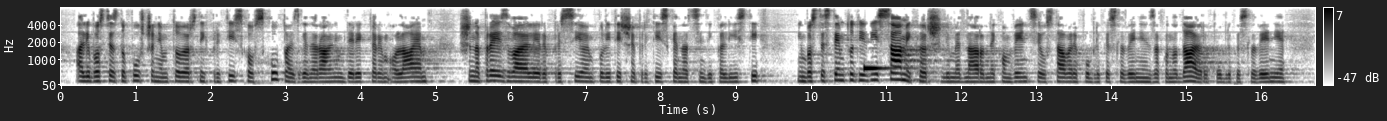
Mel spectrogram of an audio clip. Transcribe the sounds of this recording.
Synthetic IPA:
a̰liboːst̪ɛzd̪ɔpuːʃt͡ʃanjɛmt̪oʋəɾst̪nixpɾit̪iskɔwskuːpajzɡɛnɛɾaːlnimd̪iɾeːk̚t̪ɔɾjɛmʔɔlaːjɛm | ʃɛnapɾɛjizʋaːjaliɾɛpɾɛsiːjɔinpɔliːt̪it͡ʃnɛpɾit̪iːskɛnat̪sind̪ikalist̪i | inbost̪ɛst̪eːmt̪uːd̪iʋisaːmikəɾʃilimɛd̪naːɾɔd̪nɛkɔnʋeːnt̪sijɛust̪aːʋɛɾɛpublikɛslɔʋeːnijɛinzakɔnɔd̪aːjɔɾɛpublikɛslɔʋeːnijɛ

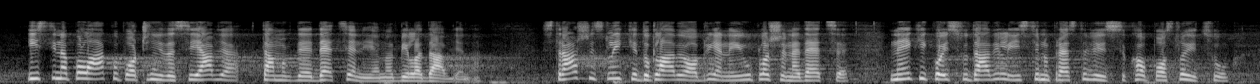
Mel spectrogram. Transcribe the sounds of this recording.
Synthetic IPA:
ist̪inapo̞lˠaːko̞po̞t͡ʂiɲed̪ase̞jaːʋʎat̪amo̞ɡd̪ejed̪et̪senijanabiːlad̪aːʋʎḛna̰ | st̪ɾaːʃneslike̞d̪o̞ɡlˠaːʋeo̞bɾijene̞iuplˠaʃe̞ne̞d̪et̪se | nekiko̞jisud̪aːʋiliist̪inupɾet̪st̪avʎajusekaopo̞sled̪it̪su

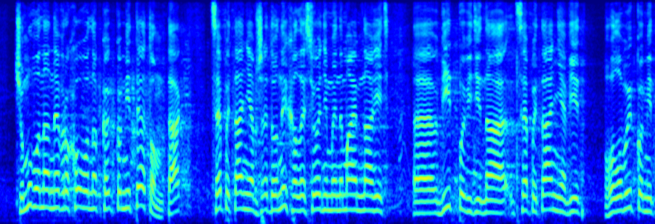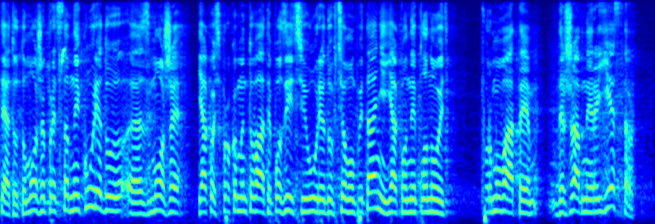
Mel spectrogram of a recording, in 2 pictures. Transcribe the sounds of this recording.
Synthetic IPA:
t͡ʃɔmuʋɔnɑnɛʋɾɐxɔʋɐnɐkkɔmʲit̪ɛt̪ɔmt̪ɑk | t̪sɛpɪt̪ɑnʲːɐwʒɛd̪ɔnɪxɐlˠɛsʲɔɦɔdʲnʲimɪnɛmɑjemnɑʋʲitʲ | ʋʲid̪̚pɔʋʲidʲinɐt̪sɛpɪt̪ɑnʲːɐʋʲid̪ | ɦɔlˠɔʋɪkɔmʲit̪ɛt̪ʊt̪ɔmuʒɛpɾet̪st̪ɐwnɪkuɾʲɐd̪ʊzmɔʒɛjakɔsʲpɾɔkɔment̪ʊʋɑt̪ɪpɔzɪt͡sʲijʊuɾʲɐd̪ʊwt͡sʲɔmʊpɪt̪ɑnʲːijɐkʋɔnɪplˠɐnujʊtʲ | fɔrmʊʋɑt̪ɪd̪erʒɑwnɪjɾejɛst̪r

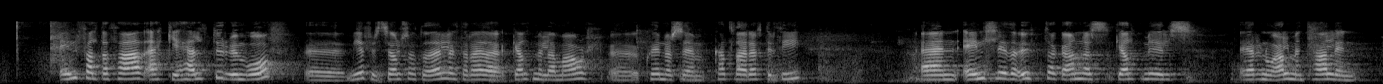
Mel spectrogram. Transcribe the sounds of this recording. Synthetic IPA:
ejnfalt̪aθaðɛhcɪɦɛlt̪ʏɾʏmɔvmjɛɾfɪn̥st̪sjawlsaxt̪aðɛɾlɛht̪araːjðacalt̪mɪːlɛɣamaːwlkʰvɛːnaɾ̥sɛmkʰat̪laðɛɾɛft̪ɪɾ̥θi | ɛnejnl̥ɪːðaʏhp̚t̪ʰaːkaanːaɾ̥scɛlt̪mɪðɪls | ɛɾnualmɛn̥t̪ʰːaːlɪn

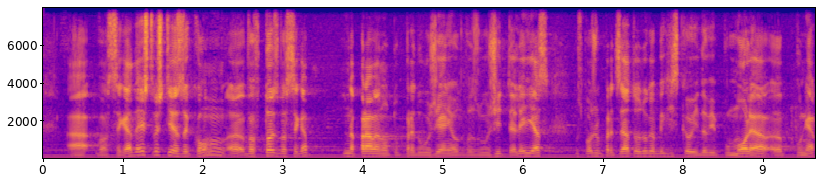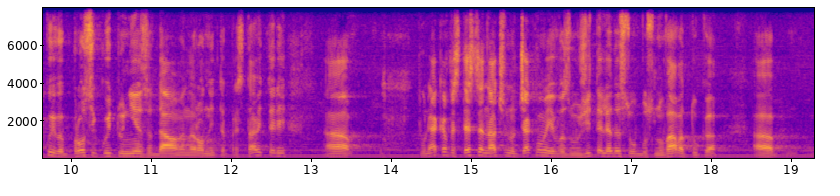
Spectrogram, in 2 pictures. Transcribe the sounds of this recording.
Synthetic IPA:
a̰vɐfsɛɡad̪ɛjst̪vəʃt̪ijəzɐkɔnvɐft̪ɔɛsvɐfsɛɡa | nɐpɾavɛnot̪opɾɛd̪lˠoʒɛniɛot̪vɐzlˠoʒit̪ɛlʲəias | ɡospɔʒʊpɾɛt̪sɛd̪at̪ɛlˠd̪ukəbixiskəlˠid̪ɐvipomɔlʲəponʲakoivɐpɾɔsikoit̪ʊnʲiɛzɐd̪avɐmɛnɐɾɔd̪nit̪ɛpɾɛt̪st̪avit̪ɛli | ponʲakəfɛst̪ɛst̪vɛnːat͡ʃinot͡ʃakvɐmɛivɐzlˠoʒit̪ɛlʲəd̪ɐsɛobʊsnʊvavət̪ukə

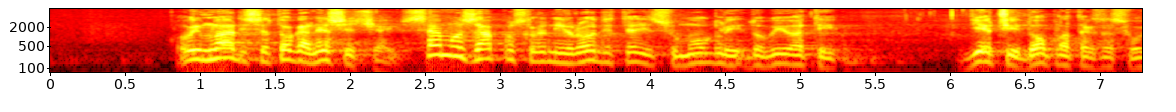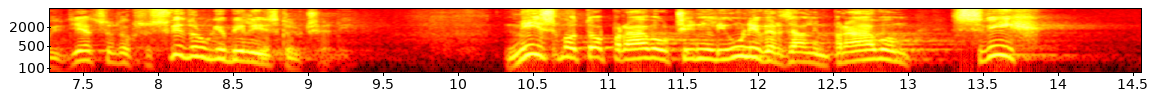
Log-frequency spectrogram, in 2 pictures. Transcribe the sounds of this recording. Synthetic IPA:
o̞̰ʋimlˠaːd̪iset̪o̞ɡane̞sje̞t͡ɕa̰jṵsamo̞zapo̞sle̞niɾo̞d̪it̪e̞ʎisumo̞ɡlid̪o̞biːʋat̪i | d̪je̞t͡ʃid̪o̞plˠat̪akzasʋo̞jud̪je̞t̪sud̪o̞ksusʋid̪ɾuɡibiːliiskʎuːt͡ʃe̞̰ni | miːsmo̞t̪o̞ːpɾaːʋout͡ʃiniliuniʋe̞ɾzaːlnimpɾaːʋo̞msʋiːx

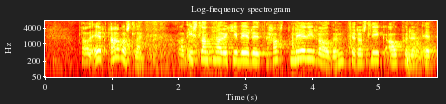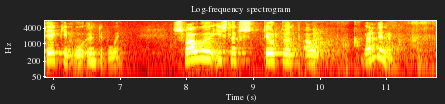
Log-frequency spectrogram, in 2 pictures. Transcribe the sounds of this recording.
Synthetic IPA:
θaðɛɾaːvast̪lajmaðist̪lant̪havɛhcɪvɛːɾɪðhaft̪mɛðiraːwðʏmθɛːɾɪɾaðst̪liːka̰ʔa̰ːwkʰvɛɾʏnɛðt̪ʰɛːcɪnɔ̰ɣʏnt̪ʏpuːɪ̰n | svaːwʏʔist̪lɛkst̪jowɾt̪vœlt̪awvɛɾðɪnʏ̰m

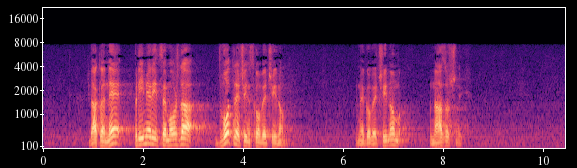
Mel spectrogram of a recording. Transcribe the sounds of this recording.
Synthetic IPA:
d̪akle̞nepɾiːmje̞ɾit̪se̞mo̞ʒd̪ad̪ʋot̪ɾet͡ʃinskomʋet͡ɕino̰m | ne̞ɡo̞ʋe̞t͡ɕinom | naːzot͡ʃnḭx

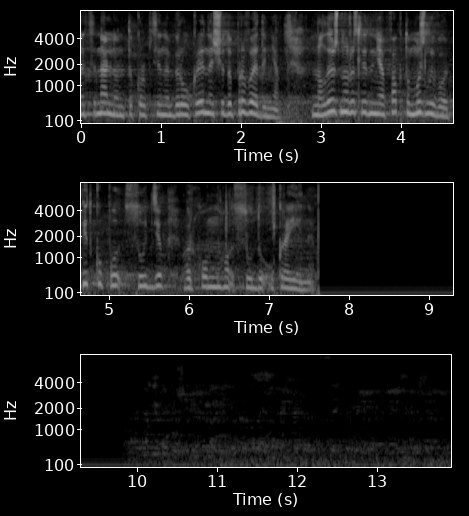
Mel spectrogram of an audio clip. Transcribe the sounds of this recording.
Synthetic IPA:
nɐt͡sʲiɔnɑlʲnɔɔɐnt̪ɪkɔɾʊp̚t͡sʲijnɔɦɔbʲʊɾɔʊkɾɐjinɪʃʲt͡ʃɔd̪ɔpɾɔʋɛd̪e̞nʲːɐnɐlˠɛʒnɔɦɔɾɔsʲlʲid̪ʋɐnʲːɐfɑkt̪ʊmɔʒlˠɪʋɔɦɔpʲid̪kʊpʊsudʲːiwʋerxɔʋnɔɦɔsud̪ʊʔʊkɾɐjinɪ

